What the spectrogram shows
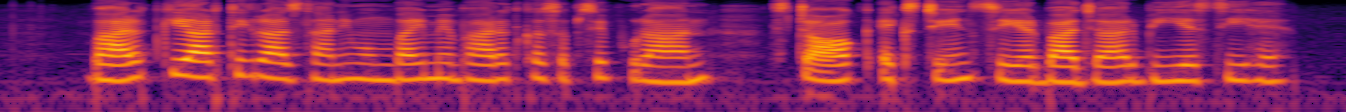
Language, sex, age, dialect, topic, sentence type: Hindi, female, 18-24, Hindustani Malvi Khadi Boli, banking, statement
